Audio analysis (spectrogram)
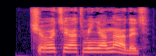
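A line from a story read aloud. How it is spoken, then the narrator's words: Startled retort. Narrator (Russian): вскинулся Визгун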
